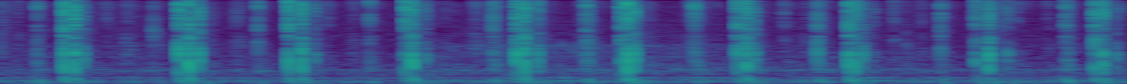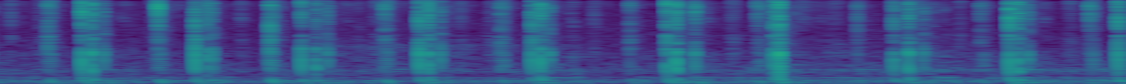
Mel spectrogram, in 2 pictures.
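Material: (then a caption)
Leather. A palm-sized, flat and solid black pebbled leather phone case or wallet with a small pink sticker is held in the hands and tapped and scratched with the fingertips. Quick, irregular taps land at a steady pace as soft, dull, low thuds with brief bright clicking edges. A faint rustling scratch runs underneath, and each tap dies away almost instantly.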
